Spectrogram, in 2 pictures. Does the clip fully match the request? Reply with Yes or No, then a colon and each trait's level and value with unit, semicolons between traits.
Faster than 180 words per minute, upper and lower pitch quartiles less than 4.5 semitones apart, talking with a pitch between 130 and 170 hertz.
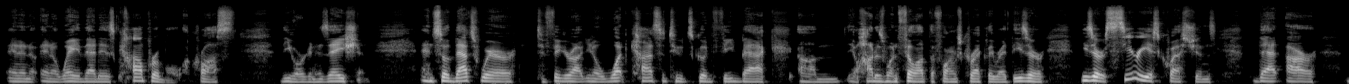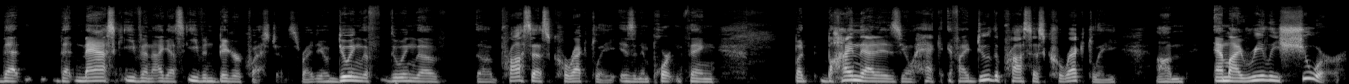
Yes: average, 190 wpm; average, 3.6 semitones; medium, 140 Hz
